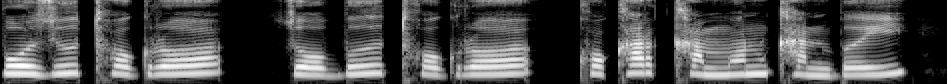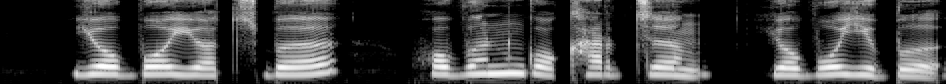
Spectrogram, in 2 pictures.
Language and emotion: Bodo, neutral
